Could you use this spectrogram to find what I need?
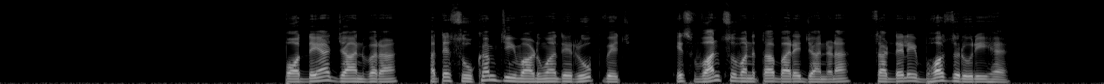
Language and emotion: Punjabi, neutral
